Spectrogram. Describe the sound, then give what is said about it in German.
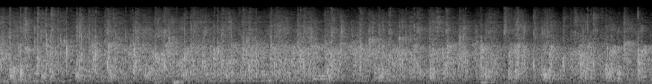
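Sustained applause from an audience at a presentation, clapping on request to support inviting the presenter to a theme evening, a dense steady wash of many hands clapping at once, fairly loud and continuous for several seconds with no voices standing out. “Jeder, der gern möchte, dass wir Marc zum Themenabend einladen, wo viel Zeit ist, die ganzen Sachen noch mal ein bisschen detaillierter vorzustellen, dann klatsche bitte jetzt.”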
